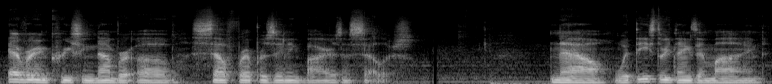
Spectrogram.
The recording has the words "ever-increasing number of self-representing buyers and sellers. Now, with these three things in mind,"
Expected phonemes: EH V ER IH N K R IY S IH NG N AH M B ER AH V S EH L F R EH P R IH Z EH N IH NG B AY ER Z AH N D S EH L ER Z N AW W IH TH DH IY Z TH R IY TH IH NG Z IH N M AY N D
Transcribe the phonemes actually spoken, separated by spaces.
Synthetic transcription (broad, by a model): EH V ER IH N K R IY S IH NG N AH M B ER AH V S EH L F R EH P R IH Z EH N IH NG B AY ER Z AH N S EH L ER Z N AW W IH DH IY Z TH R IY TH IH NG Z IH N M AY N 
